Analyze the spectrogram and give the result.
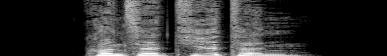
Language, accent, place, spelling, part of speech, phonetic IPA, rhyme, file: German, Germany, Berlin, konzertierten, adjective / verb, [kɔnt͡sɛʁˈtiːɐ̯tn̩], -iːɐ̯tn̩, De-konzertierten.ogg
- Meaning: inflection of konzertiert: 1. strong genitive masculine/neuter singular 2. weak/mixed genitive/dative all-gender singular 3. strong/weak/mixed accusative masculine singular 4. strong dative plural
